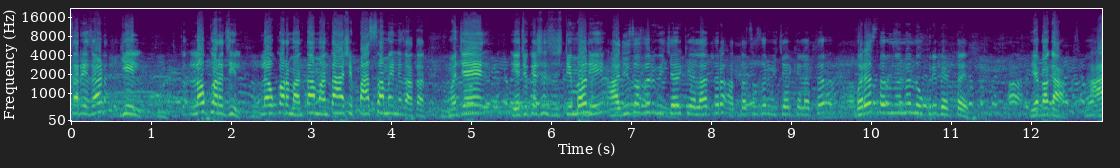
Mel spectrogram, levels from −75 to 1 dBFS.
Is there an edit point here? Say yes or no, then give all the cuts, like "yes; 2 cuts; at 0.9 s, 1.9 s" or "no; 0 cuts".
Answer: no; 0 cuts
